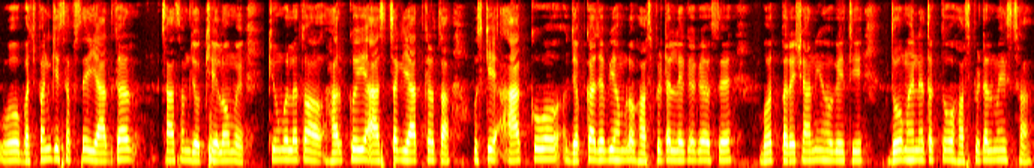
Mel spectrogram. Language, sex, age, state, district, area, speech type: Urdu, male, 18-30, Telangana, Hyderabad, urban, spontaneous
